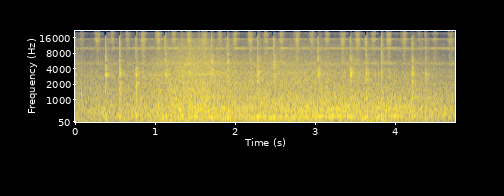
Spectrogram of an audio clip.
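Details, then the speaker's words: Hyundai Santa Fe rolling: sharp, irregular knocks over steady rolling noise from the shock absorber shaft, still there after new shocks and mounts removed 80% of the suspension noise. "O que acontece? O barulho faz na árvore do amortecedor."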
